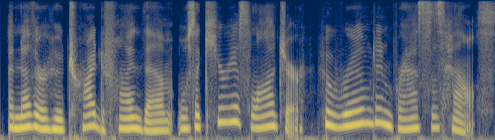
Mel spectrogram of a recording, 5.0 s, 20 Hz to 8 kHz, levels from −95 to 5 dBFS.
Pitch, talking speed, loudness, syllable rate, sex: 205 Hz, 180 wpm, -16 LUFS, 4.6 syllables/s, female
